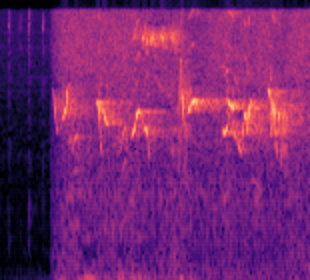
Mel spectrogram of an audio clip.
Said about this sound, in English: Birds in the morning.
